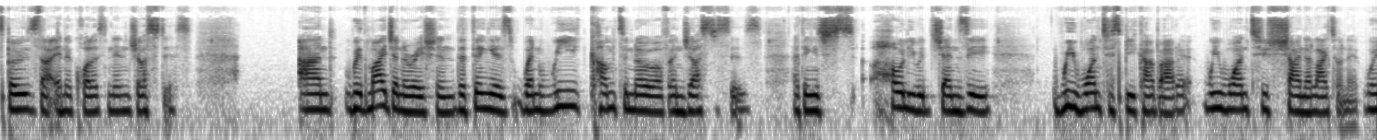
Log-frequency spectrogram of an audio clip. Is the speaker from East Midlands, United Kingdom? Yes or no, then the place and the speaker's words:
yes; Leicester, East Midlands, United Kingdom; I've grown up in Leicester my entire life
